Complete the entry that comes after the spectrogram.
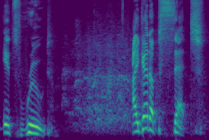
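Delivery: normal talking voice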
